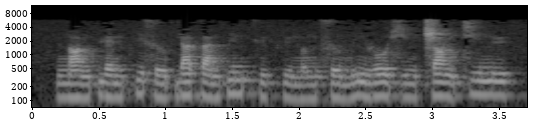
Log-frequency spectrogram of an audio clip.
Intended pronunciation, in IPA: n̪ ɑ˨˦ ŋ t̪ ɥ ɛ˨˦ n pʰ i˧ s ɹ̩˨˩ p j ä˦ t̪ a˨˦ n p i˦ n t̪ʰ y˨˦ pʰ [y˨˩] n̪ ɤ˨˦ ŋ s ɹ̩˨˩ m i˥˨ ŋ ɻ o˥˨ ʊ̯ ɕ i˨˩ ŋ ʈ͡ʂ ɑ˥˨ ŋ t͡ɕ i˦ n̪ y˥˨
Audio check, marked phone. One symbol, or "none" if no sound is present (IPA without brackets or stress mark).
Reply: y˨˩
